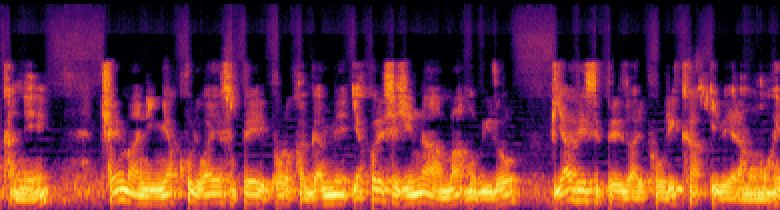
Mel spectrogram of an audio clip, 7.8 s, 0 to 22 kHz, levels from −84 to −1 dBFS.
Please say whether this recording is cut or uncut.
uncut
